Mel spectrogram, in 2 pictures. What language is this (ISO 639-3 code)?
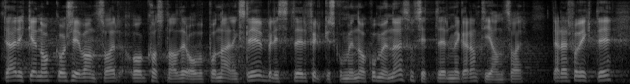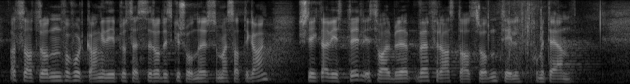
nor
